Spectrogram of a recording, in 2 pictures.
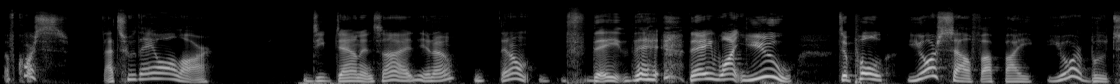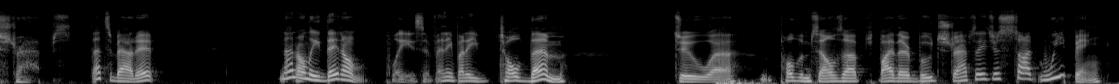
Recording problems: none

